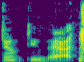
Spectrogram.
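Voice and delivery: soft, voiceless warning; low-volume, whispery telling-off; hushed teacher's reproof. Retold or imitated. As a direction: quietly imitate a disapproving teacher. Quoting her teacher's disapproval in class.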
